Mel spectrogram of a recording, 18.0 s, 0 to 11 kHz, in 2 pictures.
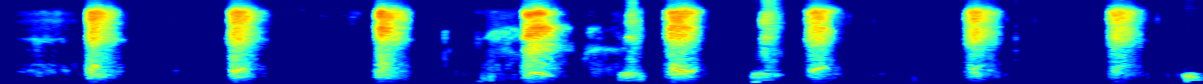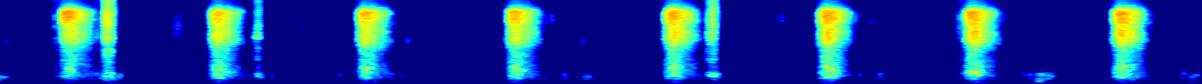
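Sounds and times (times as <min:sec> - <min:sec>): forceful nasal exhalations: 0:00.2 - 0:01.0, 0:01.7 - 0:02.0, 0:02.8 - 0:06.4, 0:07.2 - 0:07.6, 0:08.3 - 0:10.0, 0:10.6 - 0:11.0, 0:11.7 - 0:12.0, 0:12.8 - 0:13.2, 0:14.0 - 0:14.5, 0:15.2 - 0:15.5, 0:16.2 - 0:17.8.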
